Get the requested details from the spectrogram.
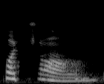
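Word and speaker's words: pocong: Pochong. – Pochong. – Yeah, whenever you see a C in a Bahasa Melayu word, they pronounce the C as a ch. – Okay. – So it's pochong.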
